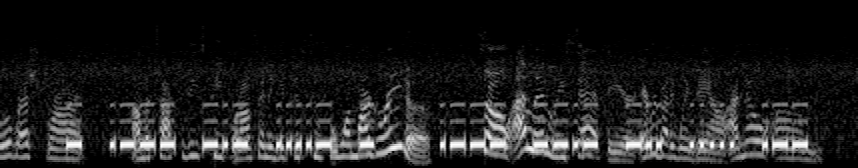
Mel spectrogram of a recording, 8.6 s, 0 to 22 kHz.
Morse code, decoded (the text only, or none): TJK4T JQD5W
